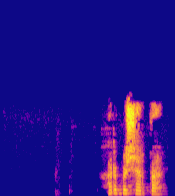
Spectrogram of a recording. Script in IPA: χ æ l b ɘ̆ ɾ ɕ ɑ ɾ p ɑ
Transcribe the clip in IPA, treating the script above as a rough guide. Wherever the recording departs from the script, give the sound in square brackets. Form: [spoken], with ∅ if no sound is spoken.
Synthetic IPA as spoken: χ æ [ɾ] b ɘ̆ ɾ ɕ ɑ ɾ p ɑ

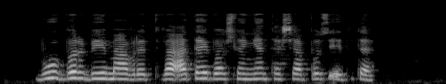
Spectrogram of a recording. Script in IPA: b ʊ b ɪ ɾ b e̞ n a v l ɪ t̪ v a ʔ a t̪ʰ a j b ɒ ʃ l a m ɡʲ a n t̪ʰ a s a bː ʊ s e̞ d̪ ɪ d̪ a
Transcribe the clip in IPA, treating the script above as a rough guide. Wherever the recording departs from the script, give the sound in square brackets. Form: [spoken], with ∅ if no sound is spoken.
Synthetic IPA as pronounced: b ʊ b ɪ ɾ b e̞ [m] a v [ɾ] ɪ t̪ v a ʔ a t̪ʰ a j b ɒ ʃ l a [ŋ] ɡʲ a n t̪ʰ a [ʃ] a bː ʊ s e̞ d̪ ɪ d̪ a

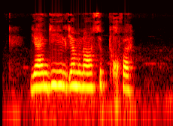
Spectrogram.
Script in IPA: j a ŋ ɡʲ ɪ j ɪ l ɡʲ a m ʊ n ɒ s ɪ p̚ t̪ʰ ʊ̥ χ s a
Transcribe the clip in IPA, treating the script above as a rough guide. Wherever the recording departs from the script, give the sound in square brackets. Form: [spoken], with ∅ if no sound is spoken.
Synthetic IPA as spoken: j a ŋ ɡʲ ɪ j ɪ l ɡʲ a m ʊ n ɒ s ɪ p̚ t̪ʰ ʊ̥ χ [f] a

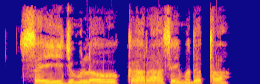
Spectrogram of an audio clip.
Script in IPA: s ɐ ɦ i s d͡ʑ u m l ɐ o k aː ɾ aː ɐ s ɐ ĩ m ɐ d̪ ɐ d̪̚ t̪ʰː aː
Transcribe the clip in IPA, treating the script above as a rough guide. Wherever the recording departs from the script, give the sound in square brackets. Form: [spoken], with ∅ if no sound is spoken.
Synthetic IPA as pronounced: s ɐ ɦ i [∅] d͡ʑ u m l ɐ o k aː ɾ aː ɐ s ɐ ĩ m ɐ d̪ ɐ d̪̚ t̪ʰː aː

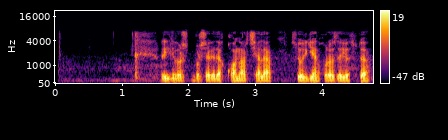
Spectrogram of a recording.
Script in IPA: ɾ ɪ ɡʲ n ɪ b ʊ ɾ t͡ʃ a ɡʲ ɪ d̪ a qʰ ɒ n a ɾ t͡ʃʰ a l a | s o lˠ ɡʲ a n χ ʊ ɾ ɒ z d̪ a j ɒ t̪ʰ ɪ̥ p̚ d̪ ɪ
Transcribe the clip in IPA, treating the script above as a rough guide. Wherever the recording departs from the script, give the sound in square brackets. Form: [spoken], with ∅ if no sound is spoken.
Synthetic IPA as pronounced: ɾ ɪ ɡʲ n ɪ b ʊ ɾ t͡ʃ a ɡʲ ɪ d̪ a qʰ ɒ n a ɾ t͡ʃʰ a l a | s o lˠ ɡʲ a n χ ʊ ɾ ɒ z d̪ a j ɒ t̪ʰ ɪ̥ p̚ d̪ ɪ

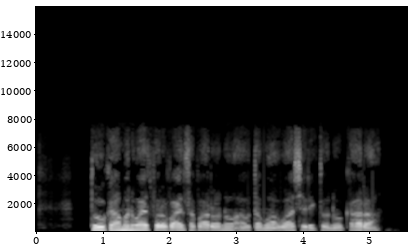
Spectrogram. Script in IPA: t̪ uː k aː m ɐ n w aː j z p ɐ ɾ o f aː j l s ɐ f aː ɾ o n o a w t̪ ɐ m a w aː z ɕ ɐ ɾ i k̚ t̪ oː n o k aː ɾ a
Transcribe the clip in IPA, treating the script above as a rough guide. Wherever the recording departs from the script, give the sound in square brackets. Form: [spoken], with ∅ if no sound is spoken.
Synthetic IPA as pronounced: t̪ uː k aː m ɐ n w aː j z p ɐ ɾ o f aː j l s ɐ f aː ɾ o n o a w t̪ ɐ m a w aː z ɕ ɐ ɾ i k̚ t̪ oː n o k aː ɾ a

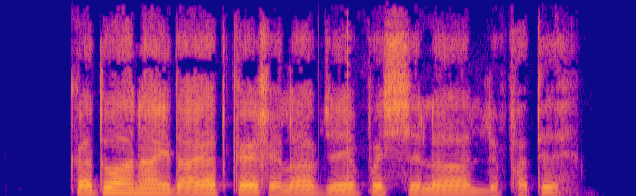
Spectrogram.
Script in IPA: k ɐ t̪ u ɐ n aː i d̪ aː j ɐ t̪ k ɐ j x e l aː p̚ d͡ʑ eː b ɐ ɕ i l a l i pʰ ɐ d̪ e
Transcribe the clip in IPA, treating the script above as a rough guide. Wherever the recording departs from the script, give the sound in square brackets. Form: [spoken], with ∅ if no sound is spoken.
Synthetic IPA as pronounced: k ɐ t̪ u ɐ n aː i d̪ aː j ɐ t̪ k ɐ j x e l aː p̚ d͡ʑ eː [p] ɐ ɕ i l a l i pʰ ɐ [t̪] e

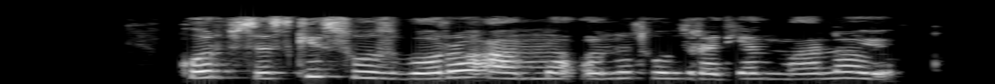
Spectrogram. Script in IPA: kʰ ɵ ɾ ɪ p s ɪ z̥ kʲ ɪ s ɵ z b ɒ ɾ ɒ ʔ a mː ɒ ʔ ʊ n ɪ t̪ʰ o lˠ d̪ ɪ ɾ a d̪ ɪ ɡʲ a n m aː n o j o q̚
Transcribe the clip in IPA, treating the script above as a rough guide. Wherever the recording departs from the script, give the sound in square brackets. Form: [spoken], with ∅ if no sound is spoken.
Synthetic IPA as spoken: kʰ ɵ ɾ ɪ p s ɪ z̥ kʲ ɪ s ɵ z b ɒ ɾ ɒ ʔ a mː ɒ ʔ ʊ n ɪ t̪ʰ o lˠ d̪ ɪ ɾ a d̪ ɪ ɡʲ a n m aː n [ɒ] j o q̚

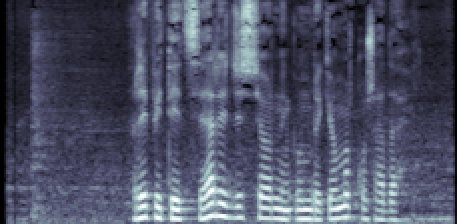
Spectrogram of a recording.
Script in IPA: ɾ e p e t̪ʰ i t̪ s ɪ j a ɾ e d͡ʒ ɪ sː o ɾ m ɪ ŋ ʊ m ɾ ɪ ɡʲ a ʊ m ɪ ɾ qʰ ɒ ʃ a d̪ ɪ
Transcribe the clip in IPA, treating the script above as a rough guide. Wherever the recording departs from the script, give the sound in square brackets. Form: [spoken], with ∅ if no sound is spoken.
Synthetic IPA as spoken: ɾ e p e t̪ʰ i t̪ s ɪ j a ɾ e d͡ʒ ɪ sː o ɾ [n] ɪ ŋ ʊ m ɾ ɪ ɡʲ a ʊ m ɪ ɾ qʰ [o] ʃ a d̪ ɪ

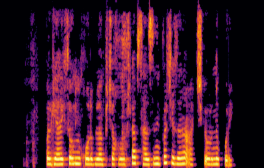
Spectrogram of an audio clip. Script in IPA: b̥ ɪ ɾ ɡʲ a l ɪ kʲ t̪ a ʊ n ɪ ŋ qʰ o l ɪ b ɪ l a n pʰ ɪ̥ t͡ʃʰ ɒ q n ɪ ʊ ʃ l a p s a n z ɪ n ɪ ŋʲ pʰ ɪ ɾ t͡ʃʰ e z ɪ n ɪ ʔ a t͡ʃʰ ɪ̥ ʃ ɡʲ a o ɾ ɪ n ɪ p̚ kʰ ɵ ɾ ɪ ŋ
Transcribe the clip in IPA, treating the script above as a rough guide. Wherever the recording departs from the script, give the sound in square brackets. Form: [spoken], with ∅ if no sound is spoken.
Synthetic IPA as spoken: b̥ ɪ ɾ ɡʲ a l ɪ kʲ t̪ a ʊ n ɪ ŋ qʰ o l ɪ b ɪ l a n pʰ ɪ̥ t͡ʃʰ ɒ q n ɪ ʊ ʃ l a p s a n z ɪ n ɪ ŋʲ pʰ ɪ ɾ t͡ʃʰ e z ɪ n ɪ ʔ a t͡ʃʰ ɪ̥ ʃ [kʲ] a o ɾ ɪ n ɪ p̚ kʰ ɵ ɾ ɪ ŋ

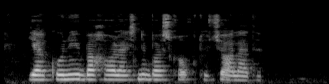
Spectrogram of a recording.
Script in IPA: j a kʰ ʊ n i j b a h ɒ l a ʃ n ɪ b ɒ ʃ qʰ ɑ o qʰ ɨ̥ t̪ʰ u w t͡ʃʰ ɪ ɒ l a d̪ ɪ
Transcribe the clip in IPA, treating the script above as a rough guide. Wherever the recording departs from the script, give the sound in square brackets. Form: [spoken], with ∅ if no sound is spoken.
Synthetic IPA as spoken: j a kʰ ʊ n i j b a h ɒ l a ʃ n ɪ b ɒ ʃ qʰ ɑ o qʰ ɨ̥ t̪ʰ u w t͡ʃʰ ɪ ɒ l a d̪ ɪ

